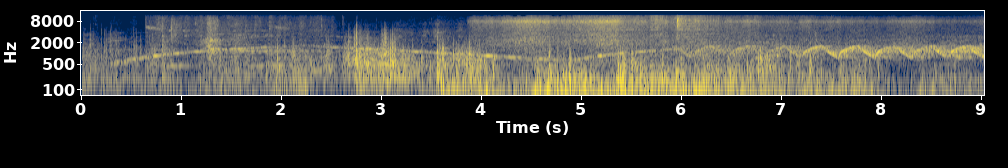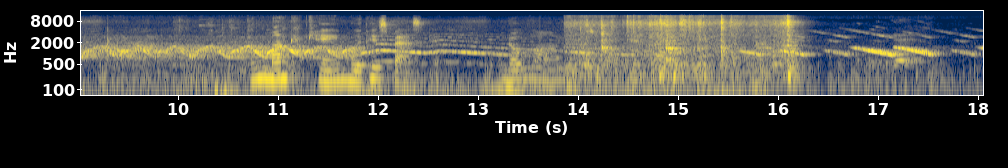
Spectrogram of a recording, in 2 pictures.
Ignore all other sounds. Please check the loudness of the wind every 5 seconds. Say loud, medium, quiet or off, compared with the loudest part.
loud, loud, quiet, quiet.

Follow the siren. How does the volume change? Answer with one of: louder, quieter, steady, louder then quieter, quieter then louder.
louder.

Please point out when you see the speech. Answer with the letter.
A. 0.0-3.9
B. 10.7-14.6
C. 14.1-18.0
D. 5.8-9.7
B.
